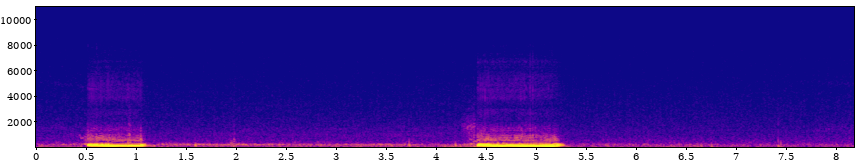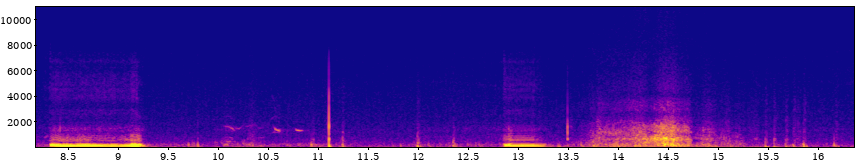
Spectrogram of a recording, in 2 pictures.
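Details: Sleeping Beagle snoring indoors, which the owner says it does every time it sleeps: low rasping snores about every four seconds, four clear breaths, then a brief rustle near the end.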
